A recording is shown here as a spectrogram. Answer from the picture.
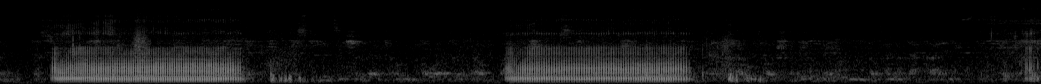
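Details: Sleeping French Bulldog snoring: two long, loud rasping snores of about two seconds each, separated by quieter breathing, with faint background noise.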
